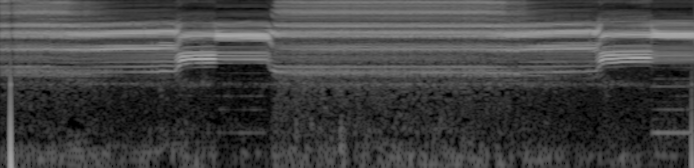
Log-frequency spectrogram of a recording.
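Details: Cicada, locally called tonggeret or garengpung, shrilling loudly from trees: a piercing, steady whine of stacked high tones, with two brief upward shifts in pitch before it settles back into the unbroken drone.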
